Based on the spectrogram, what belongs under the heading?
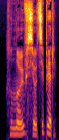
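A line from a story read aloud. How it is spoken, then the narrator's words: Policeman's snort. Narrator (Russian): хмыкнул полицейский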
